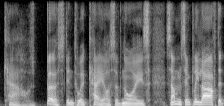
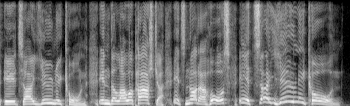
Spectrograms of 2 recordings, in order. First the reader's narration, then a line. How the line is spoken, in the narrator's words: yelling at the top of his voice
